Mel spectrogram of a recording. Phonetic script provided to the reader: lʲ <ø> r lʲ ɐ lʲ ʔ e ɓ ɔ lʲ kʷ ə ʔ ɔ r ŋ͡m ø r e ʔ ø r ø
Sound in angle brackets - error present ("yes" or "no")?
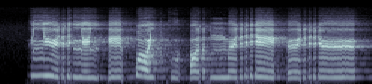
no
